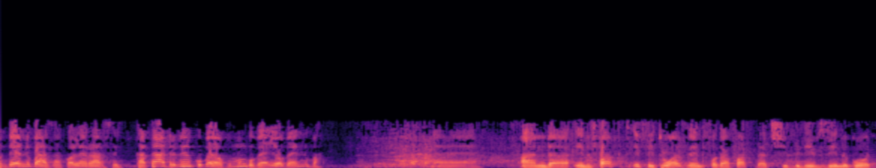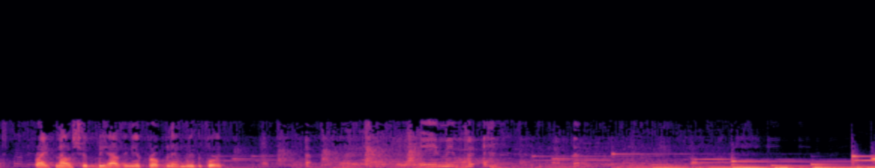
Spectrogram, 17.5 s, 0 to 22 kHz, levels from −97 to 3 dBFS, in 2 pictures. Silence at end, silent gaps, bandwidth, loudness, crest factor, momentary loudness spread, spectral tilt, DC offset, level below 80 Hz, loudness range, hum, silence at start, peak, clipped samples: 0 s; none; 6.6 kHz; -25 LUFS; 20 dB; 16 LU; -5.5 dB/octave; under 0.1%; -58 dBFS; 10 LU; none; 0 s; -4 dBFS; under 0.1%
